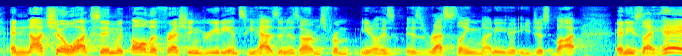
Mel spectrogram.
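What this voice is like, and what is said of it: Usual voice. Nothing is said of it.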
